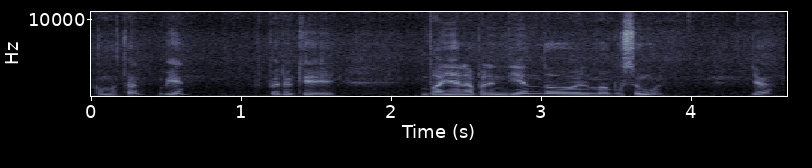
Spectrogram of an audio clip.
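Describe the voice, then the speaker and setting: Man, middle-aged, from Chile, language teacher, patient, repetitive, slightly high voice. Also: fairly bright tone, a little hiss or hum. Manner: patient, repeats words slowly, checks in with "¿ya?". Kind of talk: casual spoken lesson.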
